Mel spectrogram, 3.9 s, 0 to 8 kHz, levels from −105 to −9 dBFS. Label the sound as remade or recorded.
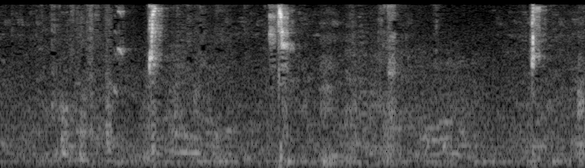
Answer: recorded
